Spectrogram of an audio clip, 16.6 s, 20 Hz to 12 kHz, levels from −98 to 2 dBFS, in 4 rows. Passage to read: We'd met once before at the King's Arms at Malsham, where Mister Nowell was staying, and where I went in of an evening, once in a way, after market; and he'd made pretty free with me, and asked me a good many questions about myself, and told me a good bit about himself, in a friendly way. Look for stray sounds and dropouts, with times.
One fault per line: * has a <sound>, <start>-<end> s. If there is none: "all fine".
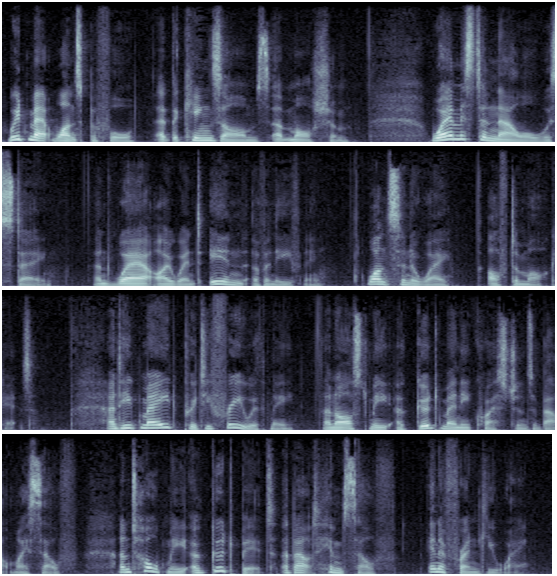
all fine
